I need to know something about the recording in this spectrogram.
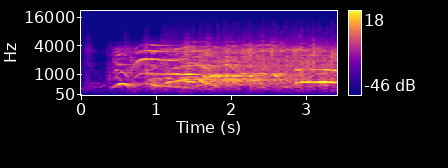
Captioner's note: people cheer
